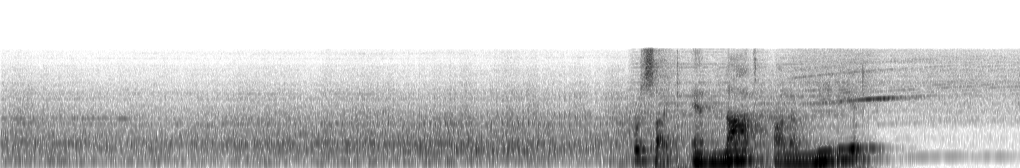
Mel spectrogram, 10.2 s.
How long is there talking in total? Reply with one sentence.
You can hear the talking for 2 seconds altogether.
